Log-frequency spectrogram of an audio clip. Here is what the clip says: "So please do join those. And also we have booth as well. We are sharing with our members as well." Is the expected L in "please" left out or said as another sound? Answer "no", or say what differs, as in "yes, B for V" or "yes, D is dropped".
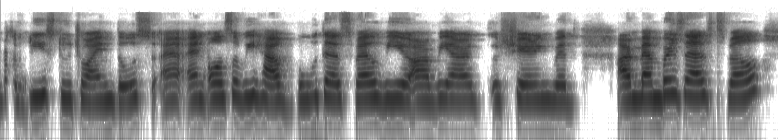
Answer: no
